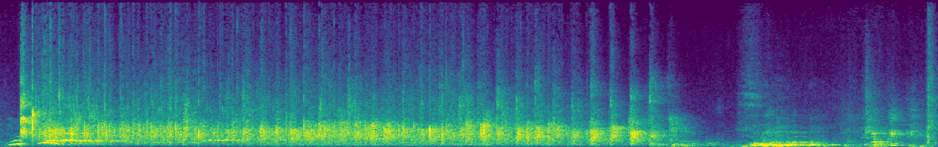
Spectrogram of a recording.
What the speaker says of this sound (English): An insane applause for Tim Head.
